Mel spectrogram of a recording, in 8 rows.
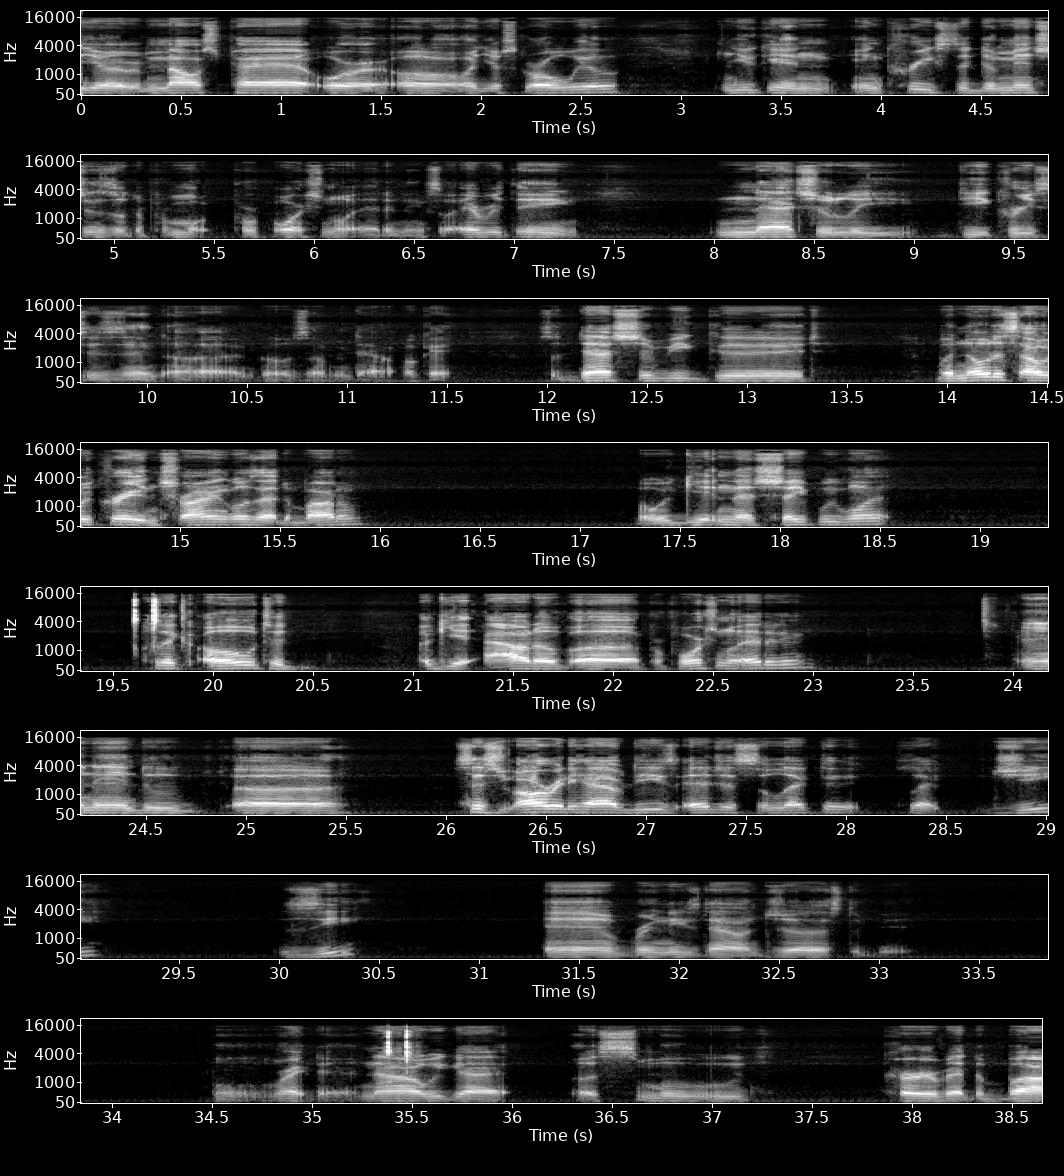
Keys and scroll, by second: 19.7 o, 28.4-29.9 typing.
